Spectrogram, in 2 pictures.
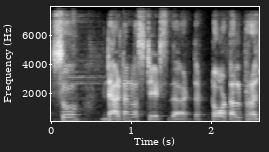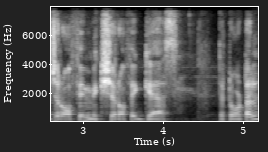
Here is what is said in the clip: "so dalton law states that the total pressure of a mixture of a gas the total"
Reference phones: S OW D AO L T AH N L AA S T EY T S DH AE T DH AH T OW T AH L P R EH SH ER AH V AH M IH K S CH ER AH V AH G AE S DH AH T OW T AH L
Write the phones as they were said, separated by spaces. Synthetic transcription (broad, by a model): S OW D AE L T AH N L AA S T EY T S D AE T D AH T OW T AH L P R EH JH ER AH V AH M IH K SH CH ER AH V AH G AE S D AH T OW T AH L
